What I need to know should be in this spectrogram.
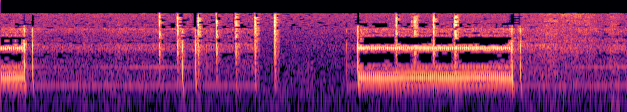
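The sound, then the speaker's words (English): Telephone dialing tones: a brief tone, then a quick series of sharp clicks, then a steady tone broken by a rapid run of beeps. No voices are heard. “Dialing for Nichols.”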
